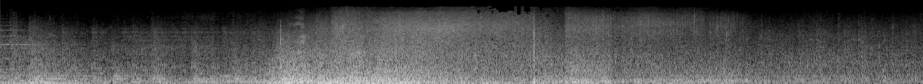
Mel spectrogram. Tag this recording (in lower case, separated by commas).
music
